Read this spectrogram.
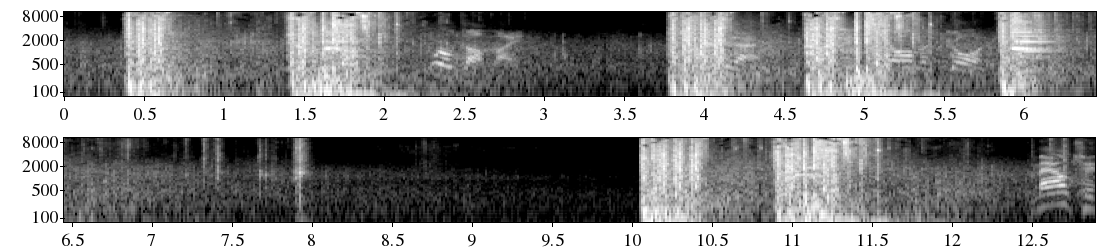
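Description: A rifle fires single loud shots that echo and die away.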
